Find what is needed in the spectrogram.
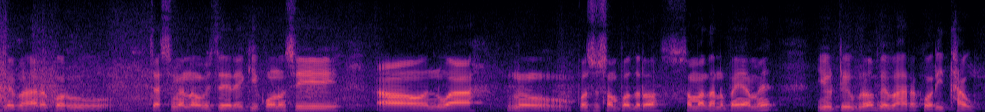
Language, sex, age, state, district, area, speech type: Odia, male, 30-45, Odisha, Jagatsinghpur, rural, spontaneous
